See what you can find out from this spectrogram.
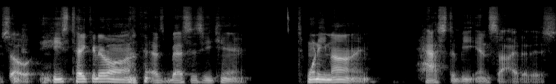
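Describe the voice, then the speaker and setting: This man's medium-pitched voice carries vocal fry and an animated tone. His intonation is lively, his pace moderate, and his loudness swings widely. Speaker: football film analyst. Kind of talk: casual chat; film breakdown commentary.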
